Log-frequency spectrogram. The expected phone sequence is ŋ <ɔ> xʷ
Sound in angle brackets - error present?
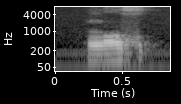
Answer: yes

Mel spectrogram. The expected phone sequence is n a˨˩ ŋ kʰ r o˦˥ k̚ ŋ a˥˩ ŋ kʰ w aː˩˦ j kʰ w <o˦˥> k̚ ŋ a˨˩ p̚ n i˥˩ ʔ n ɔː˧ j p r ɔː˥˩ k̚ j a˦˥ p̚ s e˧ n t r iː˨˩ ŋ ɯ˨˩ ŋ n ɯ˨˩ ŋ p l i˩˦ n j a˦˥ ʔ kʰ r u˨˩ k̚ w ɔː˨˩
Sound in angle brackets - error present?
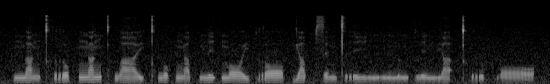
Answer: no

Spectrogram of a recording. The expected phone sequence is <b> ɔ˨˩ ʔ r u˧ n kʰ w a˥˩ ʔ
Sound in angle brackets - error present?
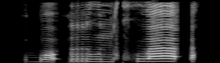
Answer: no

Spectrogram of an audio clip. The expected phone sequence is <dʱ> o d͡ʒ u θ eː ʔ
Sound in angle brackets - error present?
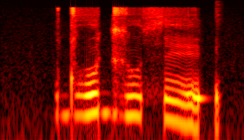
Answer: no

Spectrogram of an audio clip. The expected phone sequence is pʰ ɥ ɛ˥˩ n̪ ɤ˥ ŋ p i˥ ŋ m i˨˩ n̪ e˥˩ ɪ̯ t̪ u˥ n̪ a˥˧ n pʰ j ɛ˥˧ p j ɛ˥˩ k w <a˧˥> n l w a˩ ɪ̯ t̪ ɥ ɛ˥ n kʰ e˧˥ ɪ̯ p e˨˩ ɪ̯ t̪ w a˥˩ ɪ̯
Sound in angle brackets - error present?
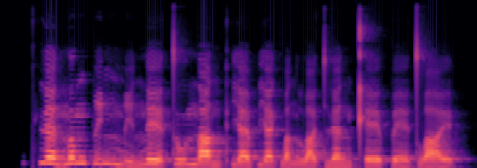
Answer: yes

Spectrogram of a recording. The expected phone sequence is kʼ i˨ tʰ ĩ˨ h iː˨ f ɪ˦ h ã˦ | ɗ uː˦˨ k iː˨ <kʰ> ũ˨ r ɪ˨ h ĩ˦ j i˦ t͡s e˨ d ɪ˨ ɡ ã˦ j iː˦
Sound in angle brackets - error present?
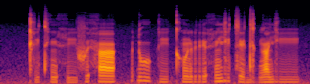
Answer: no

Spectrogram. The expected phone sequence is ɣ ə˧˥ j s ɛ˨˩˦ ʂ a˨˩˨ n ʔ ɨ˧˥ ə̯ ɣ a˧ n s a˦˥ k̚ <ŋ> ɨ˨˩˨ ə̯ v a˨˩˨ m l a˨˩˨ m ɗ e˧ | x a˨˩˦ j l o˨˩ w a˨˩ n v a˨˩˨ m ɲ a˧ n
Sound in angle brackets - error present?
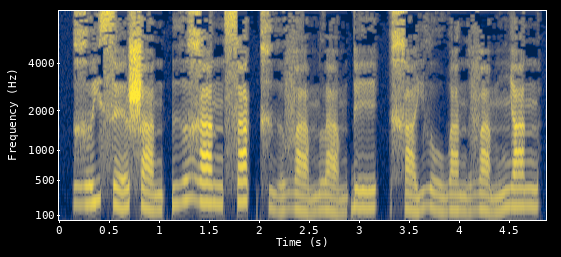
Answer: yes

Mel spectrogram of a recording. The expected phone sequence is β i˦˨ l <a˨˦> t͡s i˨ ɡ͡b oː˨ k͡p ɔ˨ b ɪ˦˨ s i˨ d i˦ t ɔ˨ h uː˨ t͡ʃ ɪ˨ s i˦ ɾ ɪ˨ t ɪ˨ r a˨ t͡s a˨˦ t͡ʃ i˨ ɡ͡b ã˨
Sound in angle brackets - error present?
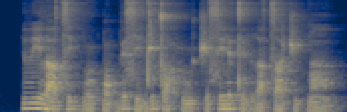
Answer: yes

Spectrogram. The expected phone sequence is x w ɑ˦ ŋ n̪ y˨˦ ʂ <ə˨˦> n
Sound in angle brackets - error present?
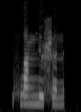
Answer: no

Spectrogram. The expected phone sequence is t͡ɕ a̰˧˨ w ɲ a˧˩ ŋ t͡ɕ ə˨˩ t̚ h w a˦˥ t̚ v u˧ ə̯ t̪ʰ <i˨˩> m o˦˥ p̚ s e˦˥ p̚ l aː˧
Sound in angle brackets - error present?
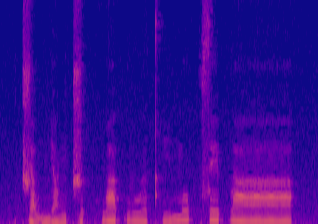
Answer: yes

